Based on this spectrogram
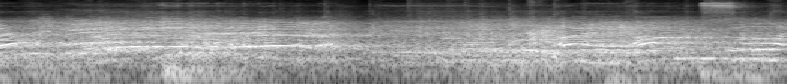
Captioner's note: audience cheering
